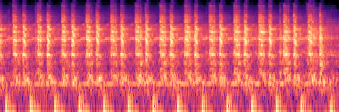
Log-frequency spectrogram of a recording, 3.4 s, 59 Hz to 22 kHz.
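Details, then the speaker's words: Venom X22R 250cc motorcycle, new from crate, dead battery jumped from loose battery: steady starter cranking about four pulses a second, never fires; cranks but won't start, cause unknown. "all right it's gonna need a little love before it's gonna start"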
